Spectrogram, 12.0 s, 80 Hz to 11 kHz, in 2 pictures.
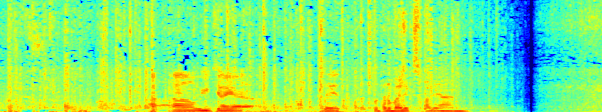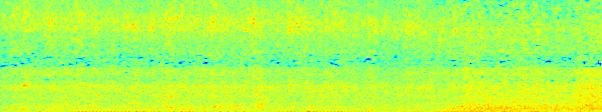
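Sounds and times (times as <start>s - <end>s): truck engine running: 0.0s - 12.0s
rain hissing on wet street: 5.4s - 12.0s.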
